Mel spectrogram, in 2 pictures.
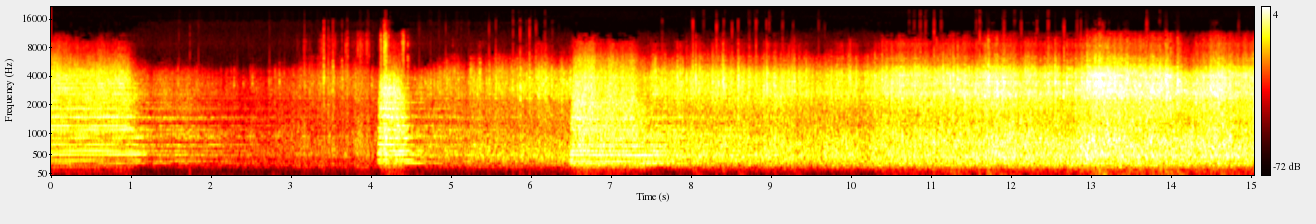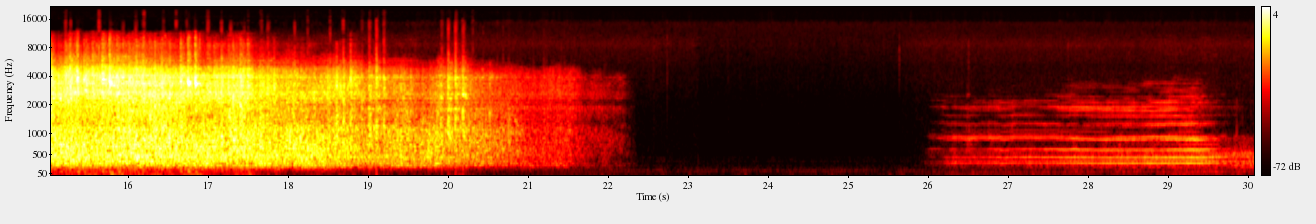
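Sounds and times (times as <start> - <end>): diesel train passing fast: 0.0 - 22.2, 26.2 - 30.0
wheels clacking over rail joints: 1.8 - 21.8.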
